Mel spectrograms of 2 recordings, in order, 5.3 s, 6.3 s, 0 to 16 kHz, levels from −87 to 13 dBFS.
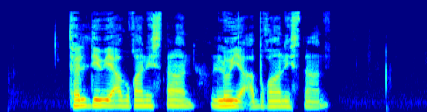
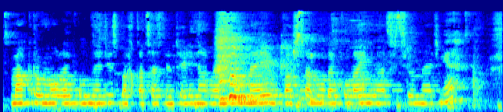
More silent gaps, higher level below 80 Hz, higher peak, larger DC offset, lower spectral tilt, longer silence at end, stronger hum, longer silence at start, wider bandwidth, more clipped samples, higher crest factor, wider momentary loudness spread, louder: neither; second, -72 dBFS vs -52 dBFS; second, -4 dBFS vs 0 dBFS; neither; about the same, -5.5 dB/octave vs -5 dB/octave; first, 1.25 s vs 0 s; neither; first, 0.85 s vs 0.05 s; about the same, 11.5 kHz vs 11.5 kHz; neither; about the same, 20 dB vs 20 dB; about the same, 15 LU vs 13 LU; second, -23 LUFS vs -19 LUFS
